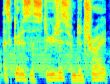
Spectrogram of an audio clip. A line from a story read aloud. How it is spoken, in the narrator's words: Doug asked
